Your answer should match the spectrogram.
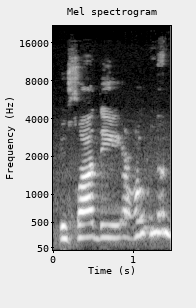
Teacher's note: خواہ پہ ہم تفخیم کریں گے اور اس کو ہم لمبا بھی کریں گے کیونکہ اس کے پاس زبر ہے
